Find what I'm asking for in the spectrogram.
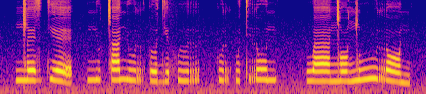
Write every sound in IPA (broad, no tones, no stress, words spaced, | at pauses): ŋ͡ǁɛztʲɛ | nʲuǀanʲ wurkɤdʲɛfɯr | kurkʷɤtʲronʲ | waːŋ͡ǀɔŋ͡ǀuːr ɔnʲ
